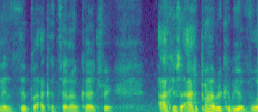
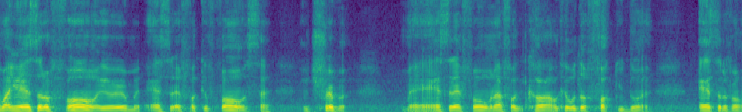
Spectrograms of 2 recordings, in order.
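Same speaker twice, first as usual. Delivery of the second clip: ordinary delivery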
